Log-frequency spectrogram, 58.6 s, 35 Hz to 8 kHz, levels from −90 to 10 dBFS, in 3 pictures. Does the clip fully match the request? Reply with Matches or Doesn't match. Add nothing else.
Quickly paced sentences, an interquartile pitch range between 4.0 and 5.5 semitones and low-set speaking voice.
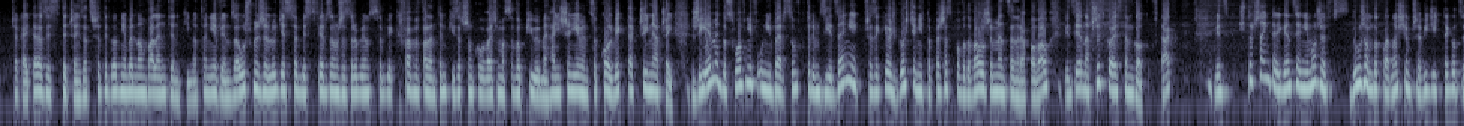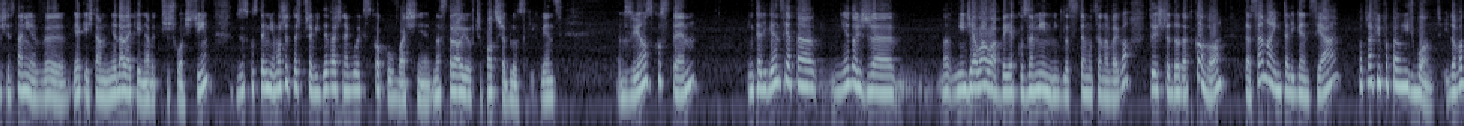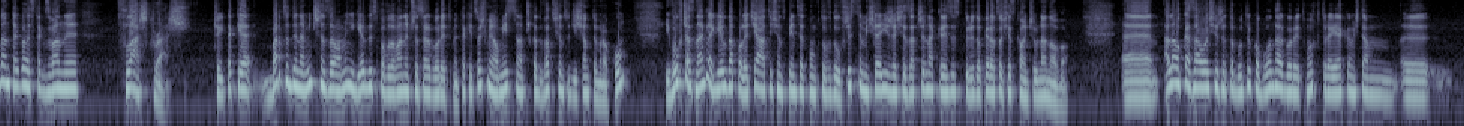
Doesn't match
